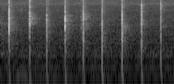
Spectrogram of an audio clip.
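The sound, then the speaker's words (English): Ten quick, crisp finger snaps in a steady, rapid rhythm, used in place of applause to welcome a guest, with nothing else around them. “So that's my gay ass clap.”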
